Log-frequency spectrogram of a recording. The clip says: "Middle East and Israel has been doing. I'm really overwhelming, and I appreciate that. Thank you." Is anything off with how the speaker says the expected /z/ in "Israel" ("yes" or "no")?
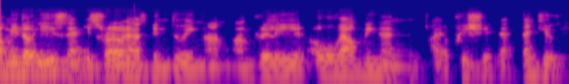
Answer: yes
